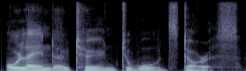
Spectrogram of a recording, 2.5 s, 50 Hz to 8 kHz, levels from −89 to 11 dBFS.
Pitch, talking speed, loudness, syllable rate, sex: 120 Hz, 95 wpm, -17 LUFS, 3.9 syllables/s, female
